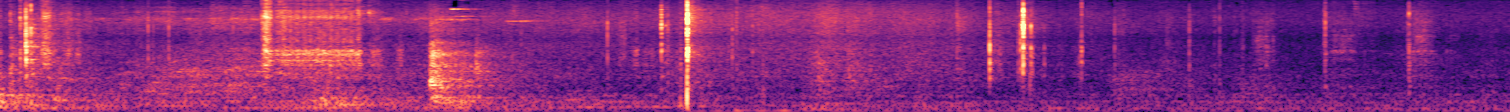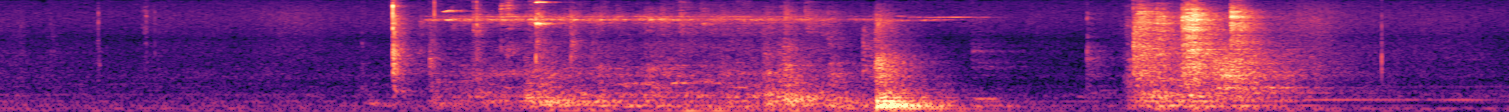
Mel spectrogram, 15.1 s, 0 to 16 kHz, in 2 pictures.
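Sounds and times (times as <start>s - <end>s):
low machinery hum: 5.5s - 15.0s.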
